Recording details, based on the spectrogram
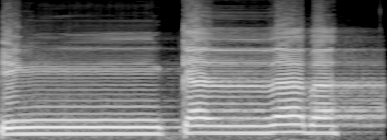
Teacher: nun sukun bertemu ka didengungkan dan disamarkan ya.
